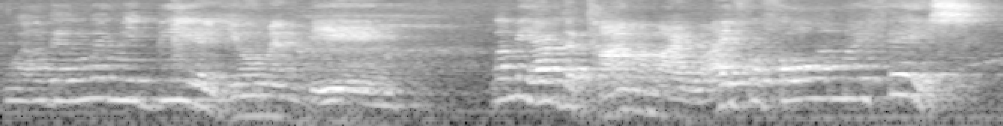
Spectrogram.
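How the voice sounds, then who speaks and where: A man's voice: very high voice, big pitch swings, measured pace, exaggerated voice. An older male actor playing a feisty, wisecracking elderly father in a comedic stage play, emphatic and sardonic. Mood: defiant. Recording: echoey theater stage, distant mic, faint noise.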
